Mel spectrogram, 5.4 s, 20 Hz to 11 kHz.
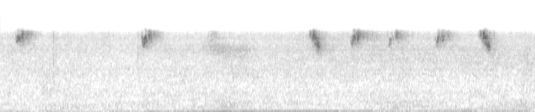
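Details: Parakeets, up to ten, visiting a bird feeder on the outskirts of Houston, Texas, on the Gulf Coast, 27 July 2021: short harsh downward chirps, about eight scattered over five seconds, over a low steady rumble.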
